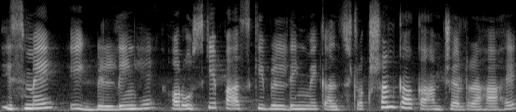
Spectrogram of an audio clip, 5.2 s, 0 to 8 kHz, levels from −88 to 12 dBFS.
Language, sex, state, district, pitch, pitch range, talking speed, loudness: Hindi, female, Madhya Pradesh, Dhar, 250 Hz, 225-280 Hz, 185 wpm, -17 LUFS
